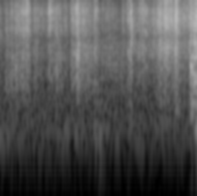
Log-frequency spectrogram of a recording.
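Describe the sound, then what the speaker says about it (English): Tissue paper being cut into a strip, a soft continuous crinkling and rustling of thin paper close by, with a slightly louder crackle at the end. "Cut a strip of tissue."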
